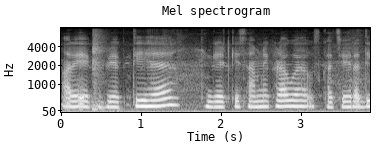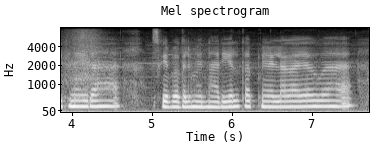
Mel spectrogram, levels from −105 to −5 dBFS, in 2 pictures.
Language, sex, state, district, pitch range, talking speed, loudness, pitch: Hindi, female, Jharkhand, Palamu, 190-205 Hz, 185 wpm, -14 LUFS, 195 Hz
